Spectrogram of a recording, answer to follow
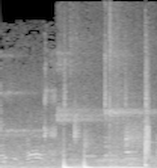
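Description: A basketball bouncing twice on an indoor court floor about a second in, two heavy thumps close together.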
